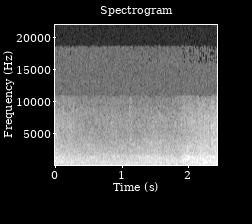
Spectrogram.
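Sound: gentle ocean surf waves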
